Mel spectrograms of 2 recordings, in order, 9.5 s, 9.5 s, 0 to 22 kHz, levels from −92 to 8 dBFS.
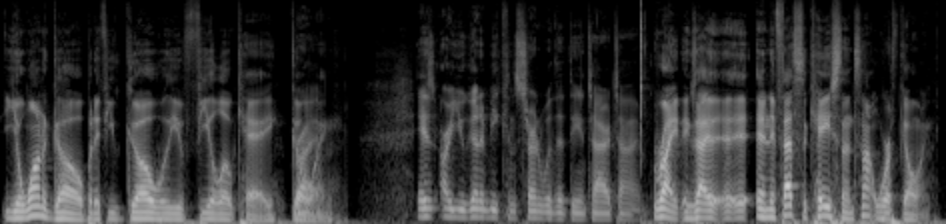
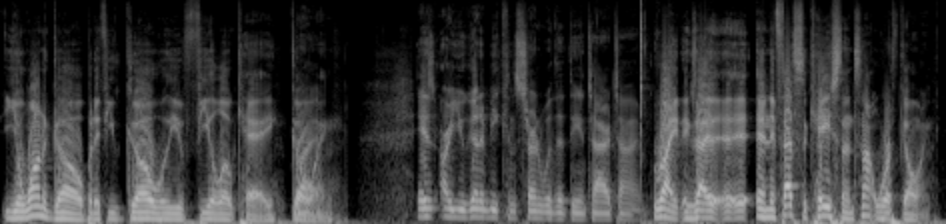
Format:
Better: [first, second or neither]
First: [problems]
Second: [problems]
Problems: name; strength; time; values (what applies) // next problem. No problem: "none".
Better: first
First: none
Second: distortion; slight; 10 dB below the speech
